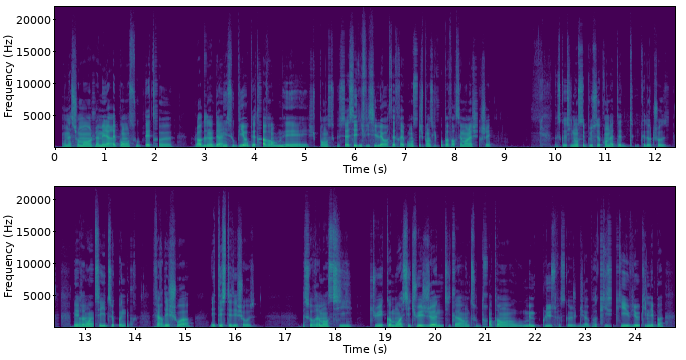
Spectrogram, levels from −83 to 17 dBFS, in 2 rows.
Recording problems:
choppy; very; 13% of the speech affected

